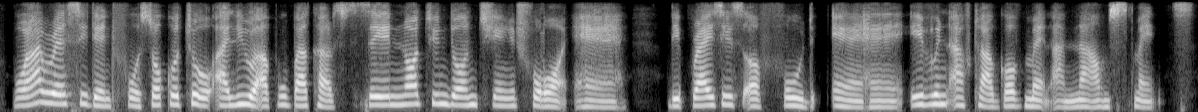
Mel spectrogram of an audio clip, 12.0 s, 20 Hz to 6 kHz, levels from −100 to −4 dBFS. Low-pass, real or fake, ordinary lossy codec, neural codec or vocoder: 5.4 kHz; fake; none; codec, 16 kHz in and 24 kHz out, 0.8 kbps, FocalCodec, streaming, 65536 codes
